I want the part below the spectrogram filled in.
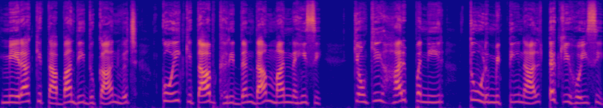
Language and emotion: Punjabi, disgusted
